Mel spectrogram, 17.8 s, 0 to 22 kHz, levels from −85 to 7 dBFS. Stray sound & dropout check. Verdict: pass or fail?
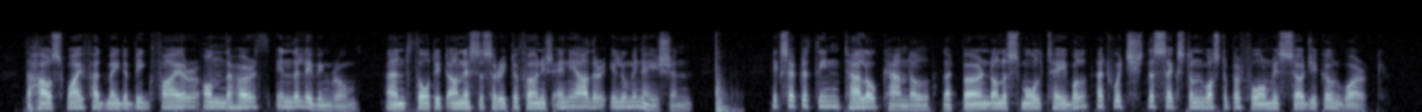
fail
